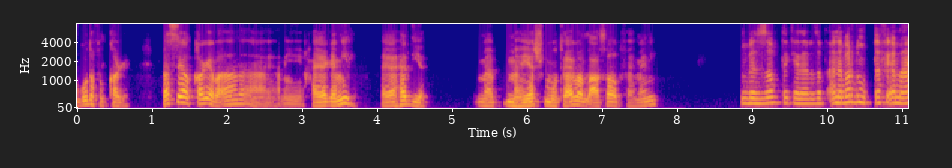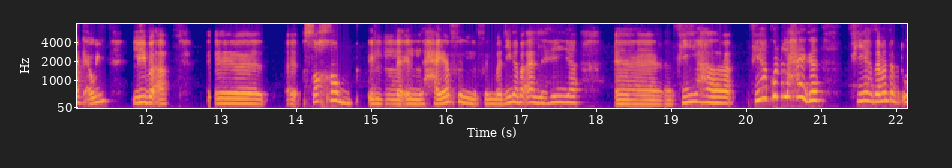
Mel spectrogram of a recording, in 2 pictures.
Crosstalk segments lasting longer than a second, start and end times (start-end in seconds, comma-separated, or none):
none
